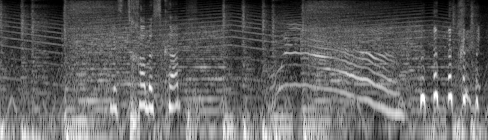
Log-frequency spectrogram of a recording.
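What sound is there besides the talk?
cats meowing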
